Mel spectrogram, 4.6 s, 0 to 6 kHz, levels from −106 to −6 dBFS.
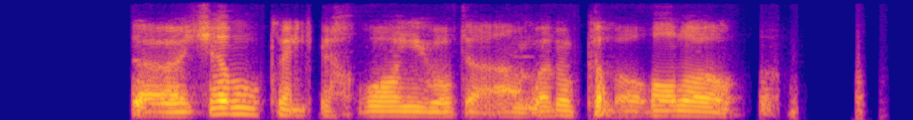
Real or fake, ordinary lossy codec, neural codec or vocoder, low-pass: fake; AAC, 48 kbps; codec, 24 kHz, 0.9 kbps, WavTokenizer, medium music audio release; 5.4 kHz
